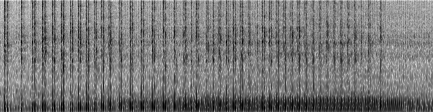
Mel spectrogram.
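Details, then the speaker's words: Drag race lawnmower engine on its first start in a long time: fires straight up and pops along unevenly on choke, then dies; won't run without the choke, and the owner guesses it might be the fuel filter. "whoa all right she runs on choke only all right guys so you just saw she fired the first time she does not run without the choke on"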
